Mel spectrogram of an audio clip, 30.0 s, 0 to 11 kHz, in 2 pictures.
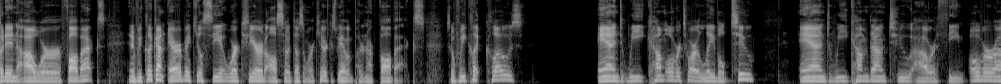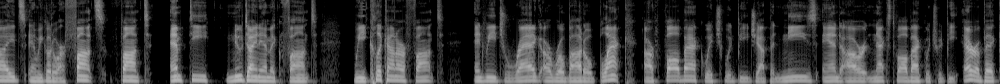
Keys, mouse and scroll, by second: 10.2 click, 11.5 scroll down 1, 11.6 scroll, 11.9-12.4 scroll down 4, 14.2 click, 14.4 scroll down 2, 14.6-15.0 scroll, 15.7 click, 16.5 click, 17.2 click, 18.3 click, 19.2 click, 19.5 scroll, 20.6 click, 22.1 scroll, 23.7 click, 24.8 click, 26.7 scroll down 3, 26.8 click, 27.3-27.8 scroll, 29.3 click.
